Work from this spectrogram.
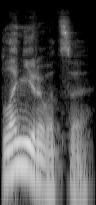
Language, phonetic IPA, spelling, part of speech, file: Russian, [pɫɐˈnʲirəvət͡sə], планироваться, verb, Ru-планироваться.ogg
- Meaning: passive of плани́ровать (planírovatʹ)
